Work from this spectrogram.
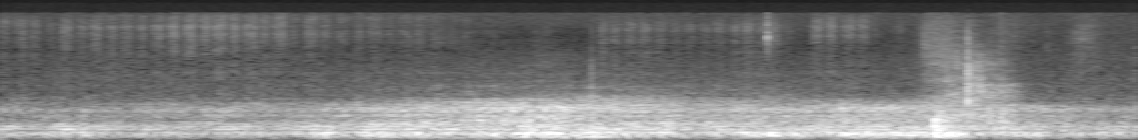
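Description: A colouring pencil rubs back and forth on paper during adult colouring, a soft continuous scratchy shading sound, close and quiet, with a slight tap or shift near the end.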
